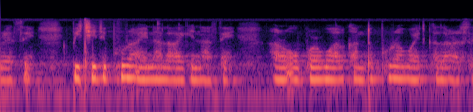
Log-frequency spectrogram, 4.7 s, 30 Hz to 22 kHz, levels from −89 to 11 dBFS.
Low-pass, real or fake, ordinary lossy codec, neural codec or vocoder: 7.2 kHz; real; none; none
